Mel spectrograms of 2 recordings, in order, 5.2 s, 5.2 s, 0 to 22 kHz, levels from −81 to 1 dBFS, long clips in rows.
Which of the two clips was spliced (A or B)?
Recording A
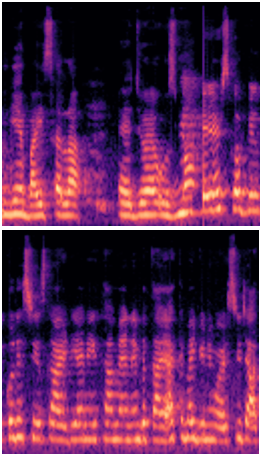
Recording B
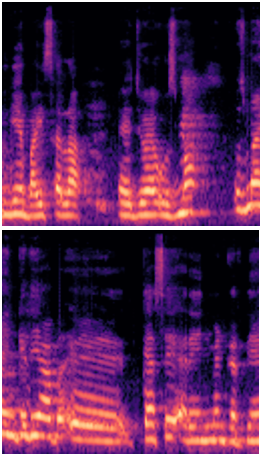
A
